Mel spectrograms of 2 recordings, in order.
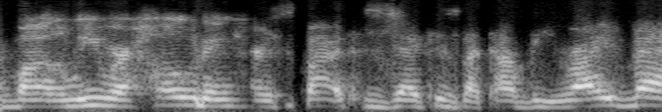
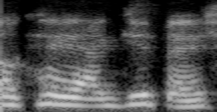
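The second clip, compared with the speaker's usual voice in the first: unexcited, unimpressed mom voice; 3 semitones higher, 3 dB quieter than usual. Retelling her mom's reply on the phone, imitating an unexcited mom. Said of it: "not excited about anything".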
